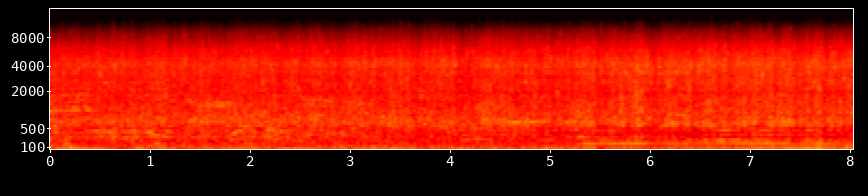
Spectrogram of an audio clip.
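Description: Water of a small handmade model waterfall splashing steadily down onto pebbles into its pool, with a low steady hum underneath.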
